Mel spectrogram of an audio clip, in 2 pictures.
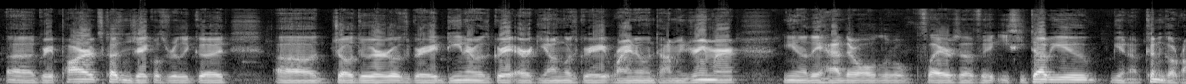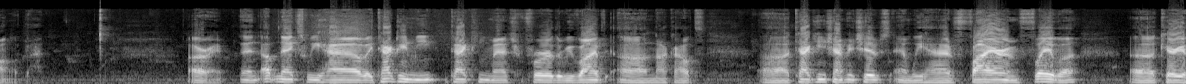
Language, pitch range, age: English, 85-105 Hz, 30-49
